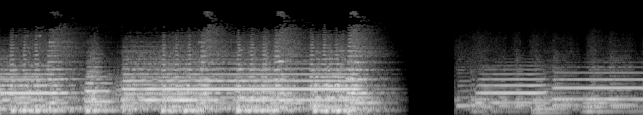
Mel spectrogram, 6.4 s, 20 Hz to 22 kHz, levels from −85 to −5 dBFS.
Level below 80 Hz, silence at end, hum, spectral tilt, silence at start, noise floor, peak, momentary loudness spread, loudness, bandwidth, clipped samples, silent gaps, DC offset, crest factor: -52 dBFS; 0 s; none; -6.5 dB/octave; 0 s; -71 dBFS; -2 dBFS; 10 LU; -19 LUFS; 15.5 kHz; under 0.1%; none; under 0.1%; 16 dB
